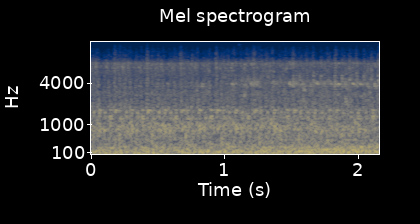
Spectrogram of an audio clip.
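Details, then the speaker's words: 1974 Mack R Model diesel after bent pushrod replacement, with valves rechecked and throttle set: idles down to a deep, steady rumble with no hunting, knocks or misses, running pretty clean with stuff to burn off; normal idle. "see how that idles down that's still going stay right there I did go through recheck all the valves should be pretty good there running pretty clean"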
